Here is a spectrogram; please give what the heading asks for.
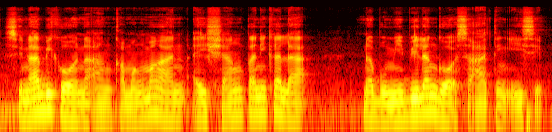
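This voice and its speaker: A man playing a misunderstood old philosopher in a grave, deliberate, oratorical dramatic monologue. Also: medium pitch, natural voice. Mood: impassioned, reproachful. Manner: oratorical, deliberate, rhetorical questioning. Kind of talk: theatrical dramatic monologue in Filipino.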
